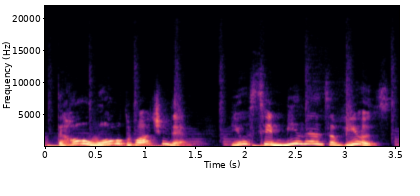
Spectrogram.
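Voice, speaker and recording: A woman speaks with very wide swings in pitch while music plays in the background. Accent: non-native. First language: not English. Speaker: YouTube content creator. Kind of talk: casual talk to camera.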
